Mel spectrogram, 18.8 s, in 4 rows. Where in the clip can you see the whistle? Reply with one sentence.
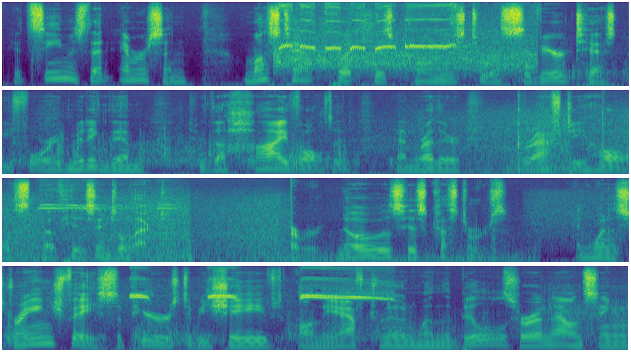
You can hear the whistle from 2.0 to 4.0 s, from 9.2 to 10.8 s and from 15.1 to 17.1 s.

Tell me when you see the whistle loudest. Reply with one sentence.
The loudest moment of the whistle is at 3 seconds.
